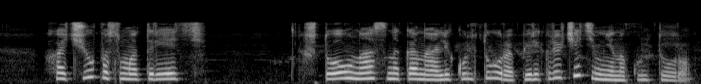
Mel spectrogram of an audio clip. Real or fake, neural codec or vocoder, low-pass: real; none; 7.2 kHz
